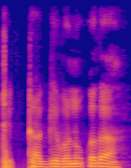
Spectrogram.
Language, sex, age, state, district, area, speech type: Santali, male, 18-30, Jharkhand, Pakur, rural, spontaneous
